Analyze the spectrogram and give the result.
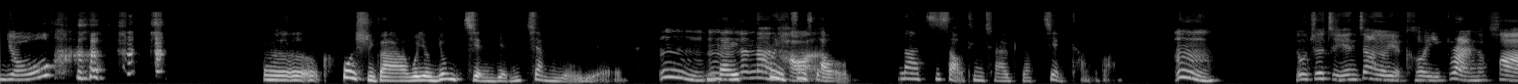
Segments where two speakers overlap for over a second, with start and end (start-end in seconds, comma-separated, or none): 7.0-8.4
